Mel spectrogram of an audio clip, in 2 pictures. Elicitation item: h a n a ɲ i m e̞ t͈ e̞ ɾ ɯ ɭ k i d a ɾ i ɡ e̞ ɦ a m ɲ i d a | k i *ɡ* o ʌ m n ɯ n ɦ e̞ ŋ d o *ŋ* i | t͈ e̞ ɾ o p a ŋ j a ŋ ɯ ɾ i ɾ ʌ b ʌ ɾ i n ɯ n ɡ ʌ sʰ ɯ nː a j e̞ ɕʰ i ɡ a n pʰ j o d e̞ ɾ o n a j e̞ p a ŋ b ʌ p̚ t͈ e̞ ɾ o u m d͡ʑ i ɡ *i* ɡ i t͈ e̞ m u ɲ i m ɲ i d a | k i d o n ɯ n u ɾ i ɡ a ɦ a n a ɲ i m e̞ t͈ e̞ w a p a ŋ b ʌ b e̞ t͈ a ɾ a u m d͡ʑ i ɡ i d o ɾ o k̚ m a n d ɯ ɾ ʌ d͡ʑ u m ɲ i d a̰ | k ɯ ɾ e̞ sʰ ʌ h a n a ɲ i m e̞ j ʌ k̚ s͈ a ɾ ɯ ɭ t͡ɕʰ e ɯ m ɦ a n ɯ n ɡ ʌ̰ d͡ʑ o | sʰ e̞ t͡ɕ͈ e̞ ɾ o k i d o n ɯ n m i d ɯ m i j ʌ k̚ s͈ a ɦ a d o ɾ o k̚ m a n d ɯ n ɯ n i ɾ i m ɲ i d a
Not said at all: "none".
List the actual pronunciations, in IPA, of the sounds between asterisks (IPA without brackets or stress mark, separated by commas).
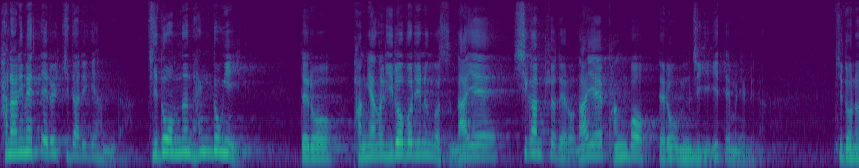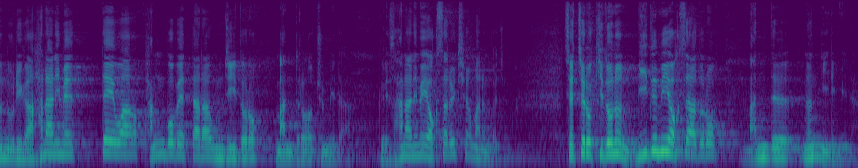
d, ŋ, i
